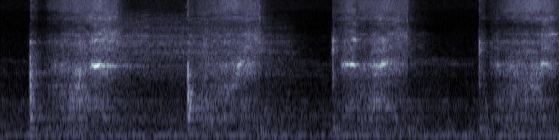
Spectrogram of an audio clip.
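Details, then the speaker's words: Knife blade being sharpened: four rasping sharpening strokes, two with a brief high squeak where the stroke catches the rolled edge burr being worked out. "There's that squeaking. That's when we're hitting that spot we want to pull out."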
